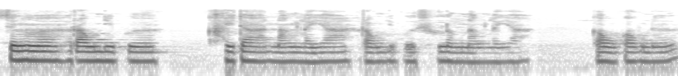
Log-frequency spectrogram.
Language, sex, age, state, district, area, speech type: Bodo, female, 45-60, Assam, Chirang, rural, spontaneous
